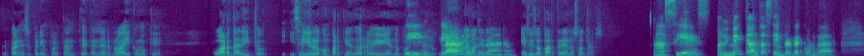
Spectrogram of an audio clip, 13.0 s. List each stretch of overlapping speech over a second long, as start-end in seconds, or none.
6.0-7.4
